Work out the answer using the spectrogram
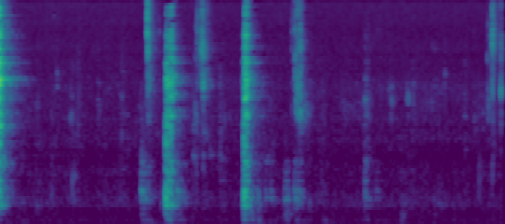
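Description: A person chewing food with mouth smacks and clicks: a few short separate sounds with pauses between them, most in the first three seconds.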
